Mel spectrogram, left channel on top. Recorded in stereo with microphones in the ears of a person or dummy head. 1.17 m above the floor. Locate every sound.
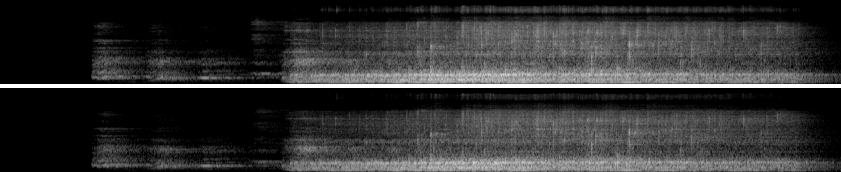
0.9 s laughter: 30° left (ahead or behind), 2 m
2.9 s boiling: 5° left (ahead or behind), 0.6 m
